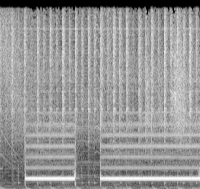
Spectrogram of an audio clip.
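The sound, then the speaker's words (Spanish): A loud, piercing Civil Protection emergency weather alert tone from mobile phones in the province of Barcelona, Spain, blares in sustained bursts, a steady high whine that cuts off briefly and resumes, over a background of music-like rhythmic sounds. “En la provincia de Barcelona ha sonado en los móviles la alerta meteorológica de Protección Civil.”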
